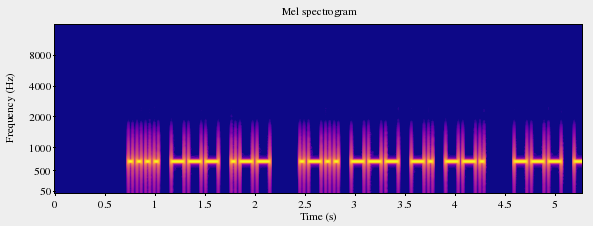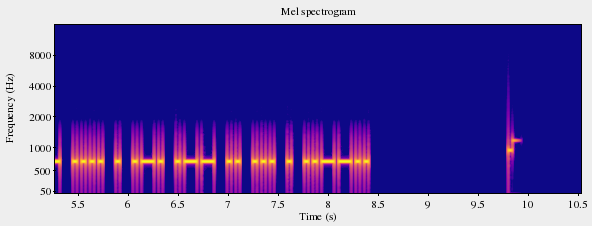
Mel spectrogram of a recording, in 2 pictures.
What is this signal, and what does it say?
Morse code, heard as a keyed tone, about 28 wpm, 700 Hz. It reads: HOW LONG OTHERWISE?
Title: Sentences from Top 1200 Words 28wpm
